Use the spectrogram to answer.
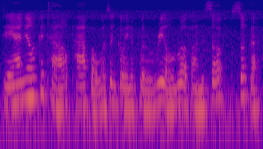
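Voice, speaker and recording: Low-pitched woman reading a children's storybook. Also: normal speed, gravelly, a little mellow, a little hiss or hum, poor audio. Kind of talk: expressive read-aloud of a picture book.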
